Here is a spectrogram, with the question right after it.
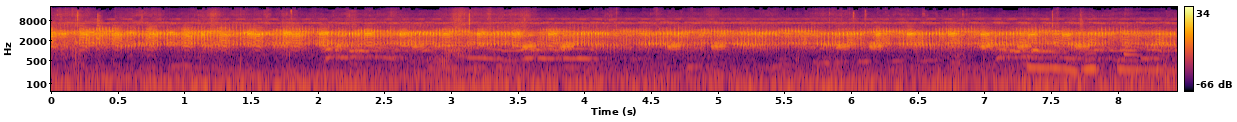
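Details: A night chorus of frogs by a campfire: shrill overlapping trills pulse quickly and steadily, while faint wavering low tones and a few sharp clicks sit underneath.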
